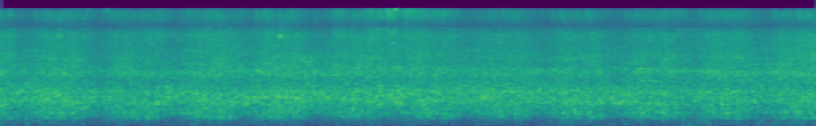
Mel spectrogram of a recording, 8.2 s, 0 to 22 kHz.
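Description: Express passenger train, the 12191 Shridham Express, running through a station at speed: a loud, steady rush and rattle of the coaches' wheels on the rails.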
